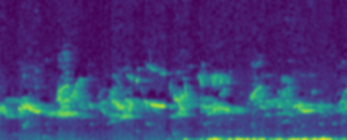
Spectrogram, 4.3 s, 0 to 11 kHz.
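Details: Birds singing at the edge of the Rio Bueno in Region de los Rios, a summer morning in 2020: steady overlapping warbled chirps, joined midway by a low rumbling wind or water noise.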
